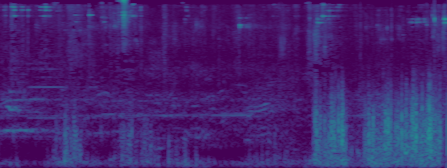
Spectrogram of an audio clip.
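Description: Footsteps of a group walking on a paved path, with faint voices in the background. A louder rushing noise rises near the end.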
